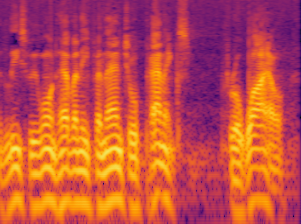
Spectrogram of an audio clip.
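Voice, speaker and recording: An actor playing a sour, exasperated veteran chief inspector, grumbling and sardonic, in a 1950s radio drama. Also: male voice, deep voice, fast. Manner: grumbling, blustery, sardonic speechifying. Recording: muffled old radio recording.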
